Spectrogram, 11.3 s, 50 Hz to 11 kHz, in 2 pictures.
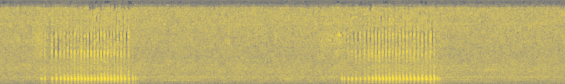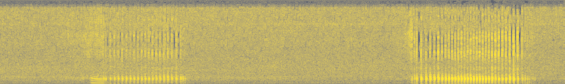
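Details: Pug snoring: four nasal, grunting snores about every three seconds, roughly 20 breaths a minute, during sleep.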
